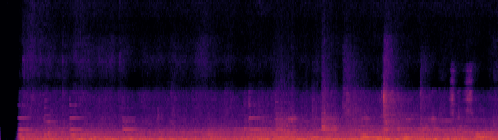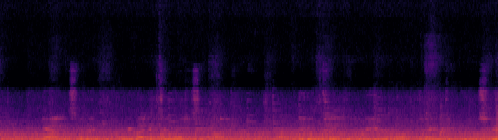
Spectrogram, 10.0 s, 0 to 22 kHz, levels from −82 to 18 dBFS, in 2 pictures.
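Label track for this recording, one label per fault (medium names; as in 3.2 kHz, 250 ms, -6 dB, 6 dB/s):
2.680000	3.600000	clipped -23 dBFS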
